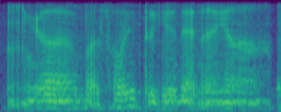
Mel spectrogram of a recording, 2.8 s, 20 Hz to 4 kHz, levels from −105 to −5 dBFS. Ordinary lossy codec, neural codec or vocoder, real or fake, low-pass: none; vocoder, 44.1 kHz, 80 mel bands, Vocos; fake; 3.6 kHz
